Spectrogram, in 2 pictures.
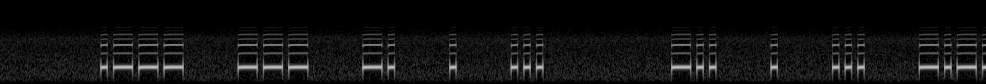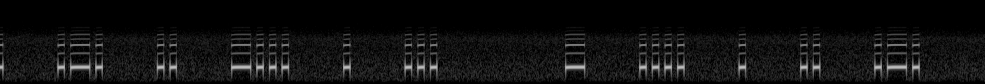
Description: Morse code, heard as a keyed tone, machine-sent, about 19 wpm, spaced as for 11 wpm, 810 Hz. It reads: JONES DESCRIBES THEIR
